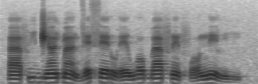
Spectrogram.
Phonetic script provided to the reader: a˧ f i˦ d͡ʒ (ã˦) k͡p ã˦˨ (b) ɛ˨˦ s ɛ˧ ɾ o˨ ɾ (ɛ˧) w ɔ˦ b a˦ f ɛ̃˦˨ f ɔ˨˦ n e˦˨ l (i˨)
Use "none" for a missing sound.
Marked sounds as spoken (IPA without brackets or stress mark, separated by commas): ã˦, d, ɛ˧, i˨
